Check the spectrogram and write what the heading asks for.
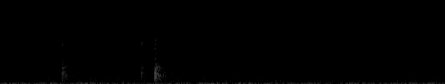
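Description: Near silence with two faint, short clicks from working a computer, about half a second and a second and a half in.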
